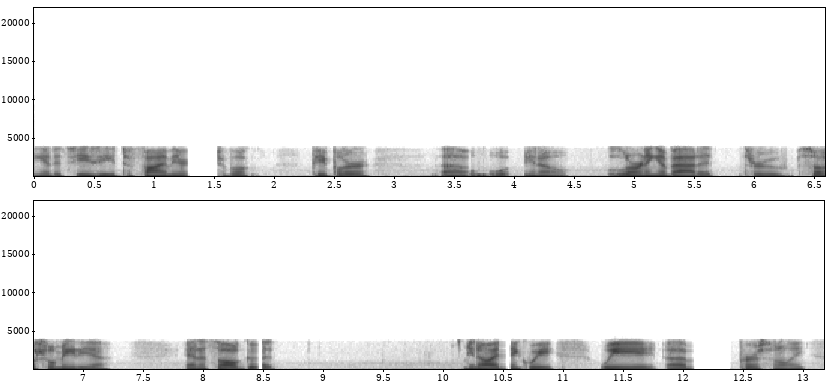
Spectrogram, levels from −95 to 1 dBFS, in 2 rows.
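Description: Packet loss with pitch repetition hits five times. At 1.23 s, just after "easy to find the", roughly 300 ms drops out. The receiver loops the last pitch period, lets it fade to silence, then cross-fades back in. Shorter gaps at 3.57 s (60 ms), 8.4 s after "and it's all" (90 ms), and 10.47 s between "know I" and "we we uh" (90 ms) each sound like a brief buzzy hold. At 12.03 s a 360 ms loss fades out completely. All of this sits on a 4 kHz-limited G.711 telephone line.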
